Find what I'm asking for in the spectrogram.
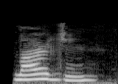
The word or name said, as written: largen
